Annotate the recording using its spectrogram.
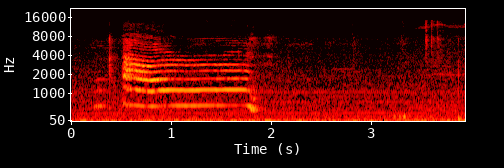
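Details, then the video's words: A British Shorthair cat gives one long, drawn-out meow, asking for food, while another cat waits patiently. "Cat Meowing"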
